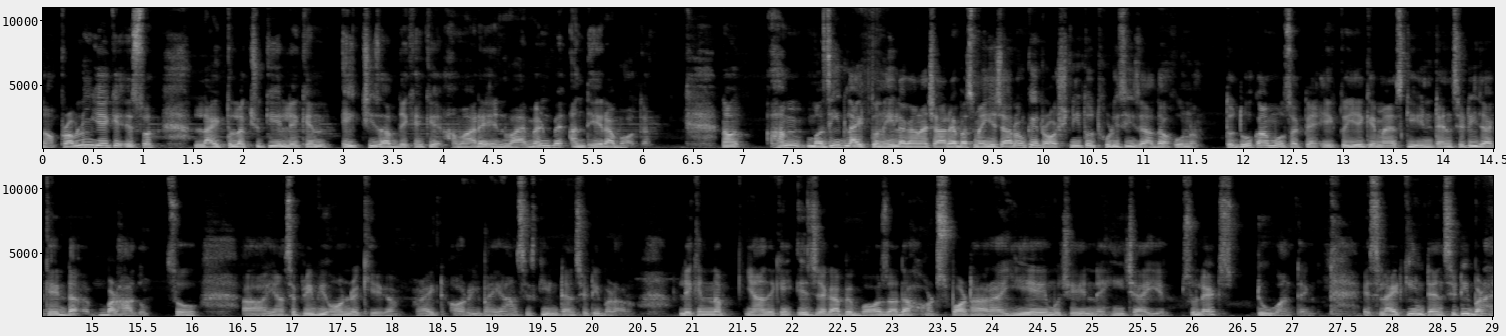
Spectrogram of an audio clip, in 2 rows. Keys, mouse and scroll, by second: 12.3 click, 18.2-25.8 drag, 25.8-29.0 drag.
